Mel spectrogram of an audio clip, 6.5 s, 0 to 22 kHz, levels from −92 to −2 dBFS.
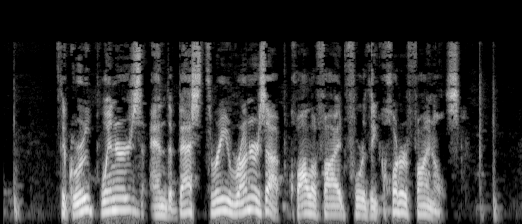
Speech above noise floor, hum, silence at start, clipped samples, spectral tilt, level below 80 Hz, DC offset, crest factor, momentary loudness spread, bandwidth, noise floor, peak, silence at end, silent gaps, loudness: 38 dB; none; 0.15 s; under 0.1%; -5 dB/octave; -52 dBFS; under 0.1%; 14 dB; 7 LU; 11.5 kHz; -54 dBFS; -2 dBFS; 0.35 s; none; -16 LUFS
